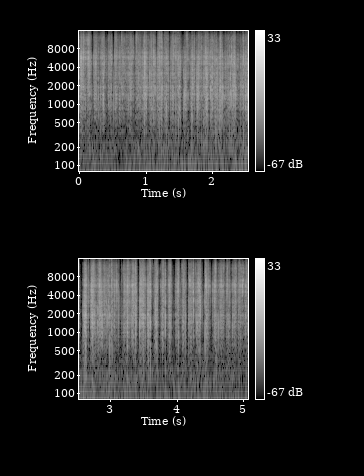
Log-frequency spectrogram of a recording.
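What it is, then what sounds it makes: Felt volcano plush being rubbed. A felt volcano plush with a faux fur top is held in both hands while fingertips rub and squeeze the felt. It makes a steady, bright, scratchy rustle of rapid overlapping scrapes, with almost no low end and only a brief dip partway through.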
